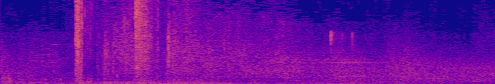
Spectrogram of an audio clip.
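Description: Incoming naval gunfire in World of Warships, the Yubari cruiser under fire: two sharp booming shell impacts close together, with a low rumbling roll that fades into steady background noise.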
